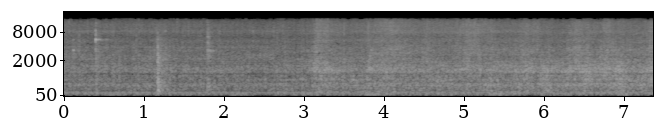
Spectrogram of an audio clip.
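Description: Grated papaya and jaggery frying in ghee in a nonstick kadhai, sizzling as a wooden spatula stirs and scrapes it. A few sharp taps of the spatula on the pan come in the first two seconds, and the sizzling and scraping get louder from about three seconds in.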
